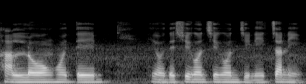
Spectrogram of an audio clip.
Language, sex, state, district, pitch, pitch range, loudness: Chakma, male, Tripura, West Tripura, 110 Hz, 105-115 Hz, -17 LUFS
